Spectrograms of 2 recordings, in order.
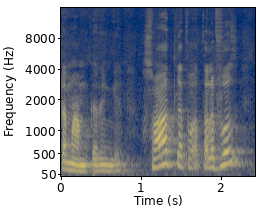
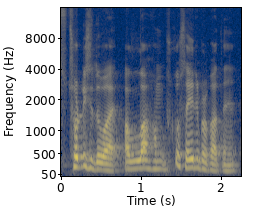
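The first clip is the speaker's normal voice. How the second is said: ordinary delivery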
